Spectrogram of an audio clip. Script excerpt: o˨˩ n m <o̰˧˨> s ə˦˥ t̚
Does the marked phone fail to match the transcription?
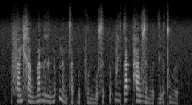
no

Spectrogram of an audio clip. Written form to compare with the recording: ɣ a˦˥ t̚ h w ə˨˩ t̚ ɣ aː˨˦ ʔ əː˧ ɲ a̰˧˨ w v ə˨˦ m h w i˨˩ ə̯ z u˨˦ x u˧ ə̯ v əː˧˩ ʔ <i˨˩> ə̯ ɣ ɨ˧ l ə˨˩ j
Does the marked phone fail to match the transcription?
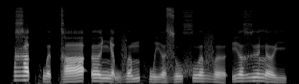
yes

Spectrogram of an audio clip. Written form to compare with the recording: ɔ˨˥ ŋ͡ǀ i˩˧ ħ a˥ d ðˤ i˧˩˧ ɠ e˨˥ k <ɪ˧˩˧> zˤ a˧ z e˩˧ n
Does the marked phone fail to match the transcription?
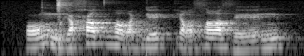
yes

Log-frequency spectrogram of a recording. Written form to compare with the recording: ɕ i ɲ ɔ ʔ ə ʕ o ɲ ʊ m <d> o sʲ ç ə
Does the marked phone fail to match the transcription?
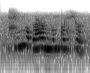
no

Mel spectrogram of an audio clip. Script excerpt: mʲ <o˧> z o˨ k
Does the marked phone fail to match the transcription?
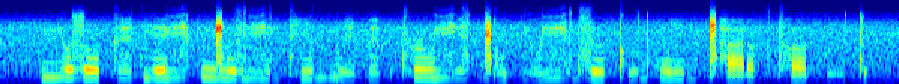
no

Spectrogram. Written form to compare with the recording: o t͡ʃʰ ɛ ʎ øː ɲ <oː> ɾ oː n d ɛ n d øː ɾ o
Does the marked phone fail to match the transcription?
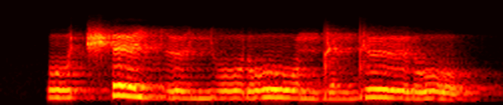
no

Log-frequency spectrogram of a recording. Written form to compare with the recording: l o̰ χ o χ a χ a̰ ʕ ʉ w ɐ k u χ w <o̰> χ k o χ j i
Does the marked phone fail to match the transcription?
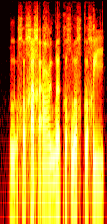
yes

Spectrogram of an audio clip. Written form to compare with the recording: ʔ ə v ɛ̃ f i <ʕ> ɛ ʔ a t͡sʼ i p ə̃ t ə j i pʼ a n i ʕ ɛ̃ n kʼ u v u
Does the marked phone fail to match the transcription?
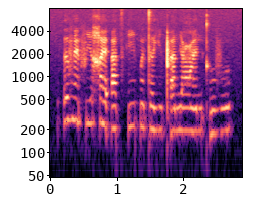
yes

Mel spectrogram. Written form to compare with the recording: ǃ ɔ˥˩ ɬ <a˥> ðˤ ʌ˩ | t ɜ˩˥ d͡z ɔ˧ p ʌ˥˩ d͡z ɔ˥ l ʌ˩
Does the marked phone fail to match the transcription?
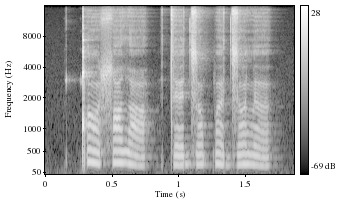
yes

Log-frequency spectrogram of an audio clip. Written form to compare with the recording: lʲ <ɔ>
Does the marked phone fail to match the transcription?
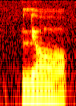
no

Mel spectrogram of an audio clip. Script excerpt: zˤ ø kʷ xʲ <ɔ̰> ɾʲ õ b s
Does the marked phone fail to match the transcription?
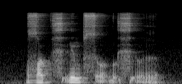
yes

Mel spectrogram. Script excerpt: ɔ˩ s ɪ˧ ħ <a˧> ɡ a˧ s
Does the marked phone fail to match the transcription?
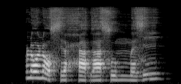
no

